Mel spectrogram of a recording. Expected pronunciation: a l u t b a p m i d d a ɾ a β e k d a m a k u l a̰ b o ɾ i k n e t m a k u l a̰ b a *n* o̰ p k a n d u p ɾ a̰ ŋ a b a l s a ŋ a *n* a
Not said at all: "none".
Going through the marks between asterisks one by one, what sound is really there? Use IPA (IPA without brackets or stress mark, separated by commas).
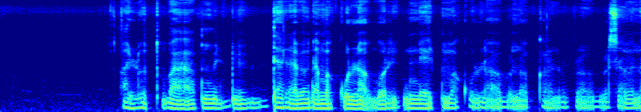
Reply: n, n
